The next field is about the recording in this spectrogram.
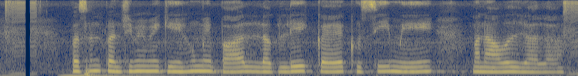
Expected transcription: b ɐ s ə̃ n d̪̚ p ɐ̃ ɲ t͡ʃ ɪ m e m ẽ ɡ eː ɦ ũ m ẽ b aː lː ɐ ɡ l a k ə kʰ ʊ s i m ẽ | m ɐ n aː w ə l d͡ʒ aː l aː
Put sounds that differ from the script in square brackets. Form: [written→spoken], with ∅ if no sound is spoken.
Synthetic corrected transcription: [b→p] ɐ s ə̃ n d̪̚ p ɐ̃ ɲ t͡ʃ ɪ m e m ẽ ɡ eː ɦ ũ m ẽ b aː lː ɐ ɡ l [a→e] k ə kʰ ʊ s i m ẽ | m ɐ n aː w ə l d͡ʒ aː l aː

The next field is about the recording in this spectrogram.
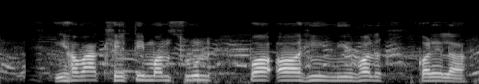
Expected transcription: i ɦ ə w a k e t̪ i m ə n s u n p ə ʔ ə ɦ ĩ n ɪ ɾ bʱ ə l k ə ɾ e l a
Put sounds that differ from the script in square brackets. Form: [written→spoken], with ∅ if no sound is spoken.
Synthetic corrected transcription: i ɦ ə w a [k→kʰ] e t̪ i m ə n s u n p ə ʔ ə ɦ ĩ n [ɪ→i] ɾ bʱ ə l k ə ɾ e l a

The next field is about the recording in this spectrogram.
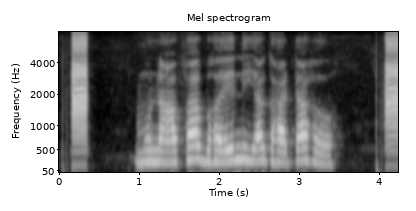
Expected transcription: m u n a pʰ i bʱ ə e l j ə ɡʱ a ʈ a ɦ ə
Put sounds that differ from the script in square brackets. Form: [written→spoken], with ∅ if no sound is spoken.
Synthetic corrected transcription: m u n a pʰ [i→a] bʱ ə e l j [ə→a] ɡʱ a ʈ a ɦ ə

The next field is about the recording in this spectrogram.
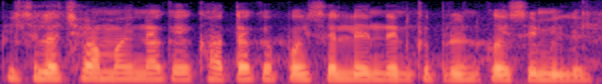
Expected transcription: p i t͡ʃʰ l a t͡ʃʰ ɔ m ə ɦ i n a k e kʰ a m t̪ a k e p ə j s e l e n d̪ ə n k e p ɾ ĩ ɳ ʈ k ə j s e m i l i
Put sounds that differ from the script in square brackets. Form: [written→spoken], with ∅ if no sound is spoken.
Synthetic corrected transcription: p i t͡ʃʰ l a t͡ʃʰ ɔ m ə ɦ i n a k e kʰ a [m→∅] t̪ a k e p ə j s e l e n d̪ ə n k e p ɾ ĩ ɳ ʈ k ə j s e m i l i

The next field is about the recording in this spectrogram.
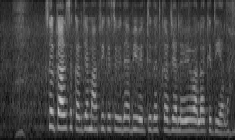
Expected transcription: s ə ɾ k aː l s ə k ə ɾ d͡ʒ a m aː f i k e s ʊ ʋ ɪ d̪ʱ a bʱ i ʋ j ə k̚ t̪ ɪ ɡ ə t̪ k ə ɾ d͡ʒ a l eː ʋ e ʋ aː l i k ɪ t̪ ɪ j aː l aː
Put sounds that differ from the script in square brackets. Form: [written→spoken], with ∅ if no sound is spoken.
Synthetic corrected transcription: s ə ɾ k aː [l→ɾ] s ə k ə ɾ d͡ʒ a m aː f i k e s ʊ ʋ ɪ d̪ʱ a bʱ i ʋ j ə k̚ t̪ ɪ ɡ ə t̪ k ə ɾ d͡ʒ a l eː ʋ e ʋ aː l [i→a] k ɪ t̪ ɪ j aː l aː

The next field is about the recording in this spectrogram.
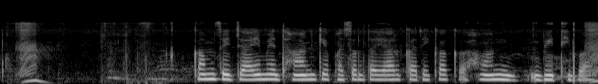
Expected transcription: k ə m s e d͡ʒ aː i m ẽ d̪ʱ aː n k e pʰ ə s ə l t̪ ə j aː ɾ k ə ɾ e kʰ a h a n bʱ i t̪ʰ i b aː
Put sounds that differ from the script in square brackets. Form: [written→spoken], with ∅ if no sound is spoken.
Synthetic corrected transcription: k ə m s e d͡ʒ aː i m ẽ d̪ʱ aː n k e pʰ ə s ə l t̪ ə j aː ɾ k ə ɾ e [kʰ→k] a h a n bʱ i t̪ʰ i b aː

